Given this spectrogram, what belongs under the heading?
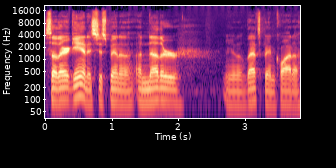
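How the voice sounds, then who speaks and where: The speaker has an Appalachian accent and a monotone, flat intonation. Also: man. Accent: Southern US (Appalachian). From East Tennessee, US (Kingsport). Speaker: bluegrass bass player and farmer. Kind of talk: casual interview chat.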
